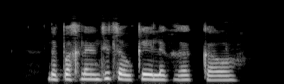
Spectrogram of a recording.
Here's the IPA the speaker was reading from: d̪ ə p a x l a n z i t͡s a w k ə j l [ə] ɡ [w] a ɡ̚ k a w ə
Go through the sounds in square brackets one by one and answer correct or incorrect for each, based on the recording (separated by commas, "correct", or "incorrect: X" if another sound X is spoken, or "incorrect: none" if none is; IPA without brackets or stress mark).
correct, incorrect: ɣ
